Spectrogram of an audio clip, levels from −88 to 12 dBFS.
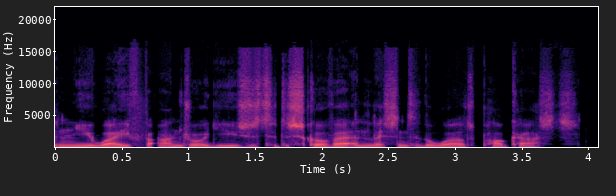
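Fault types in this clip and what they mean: Short stall from a late packet: at 0.61 s the speech hangs on one sound for about 60 ms, with a slight buzz or dip, then carries on from the same point. A late packet emptied the jitter buffer, so the receiver stretched the last audio until it arrived, losing nothing.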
